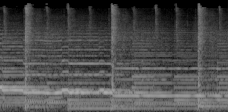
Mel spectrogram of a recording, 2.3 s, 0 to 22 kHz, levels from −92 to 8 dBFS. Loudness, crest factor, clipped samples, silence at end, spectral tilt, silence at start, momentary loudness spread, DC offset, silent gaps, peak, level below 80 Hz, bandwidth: -31 LUFS; 16 dB; under 0.1%; 0 s; -3 dB/octave; 0 s; 4 LU; under 0.1%; none; -14 dBFS; -68 dBFS; 19.5 kHz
